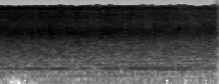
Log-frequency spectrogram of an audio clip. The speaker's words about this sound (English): You can give him a big, big hand clap. He's worthy of it.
